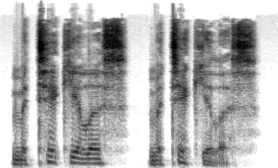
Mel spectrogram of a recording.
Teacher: very conscientious of her health the next word is meticulous and this word has four syllables and the stress is on that second syllable meticulous meticulous that first syllable also has that schah that a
